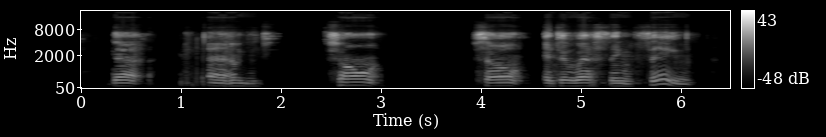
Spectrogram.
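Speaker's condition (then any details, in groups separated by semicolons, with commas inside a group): ALS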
